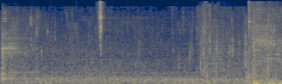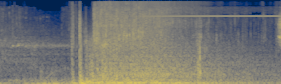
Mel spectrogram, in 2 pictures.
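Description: A sticky bomb detonates in the survival game Sons of the Forest, a sudden deep boom that swells into a loud, rumbling blast after several seconds of quieter game ambience with a few small clicks and thumps.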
